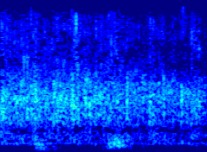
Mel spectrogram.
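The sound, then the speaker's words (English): Applause from a church audience: steady, dense clapping from many hands, even and fairly faint throughout, with no voices standing out. “Give him a good clap offering. One more.”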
